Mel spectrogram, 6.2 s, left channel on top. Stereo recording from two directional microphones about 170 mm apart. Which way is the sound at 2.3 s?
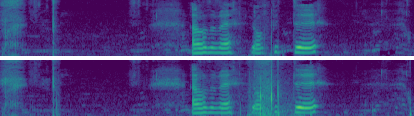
15° left (ahead or behind).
